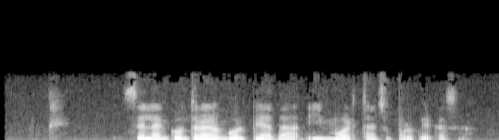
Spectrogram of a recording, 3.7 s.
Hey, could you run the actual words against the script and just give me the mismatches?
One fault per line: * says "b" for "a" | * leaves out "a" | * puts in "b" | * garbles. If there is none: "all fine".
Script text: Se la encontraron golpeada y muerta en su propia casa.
all fine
